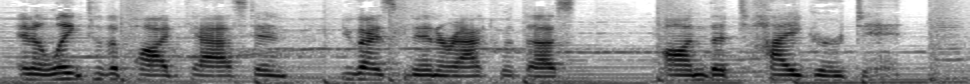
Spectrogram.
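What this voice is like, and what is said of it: Strained, failing voice. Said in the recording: “My voice is dying. I don't know what's wrong with me.”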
